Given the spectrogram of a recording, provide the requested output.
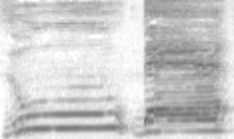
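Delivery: very slow ذو دا, each vowel held; both syllables lengthened. Shown as a demonstration. Teacher corrects to show two madds, ذو دا stretched on both. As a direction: draw out both the "oo" and the "aa" of ذو دا. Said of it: "عشان تطول دي وتطول دي".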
